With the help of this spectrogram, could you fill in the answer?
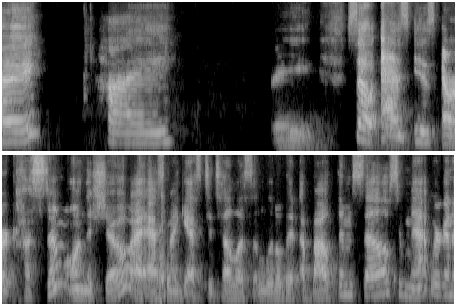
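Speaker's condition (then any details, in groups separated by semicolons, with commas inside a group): No condition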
